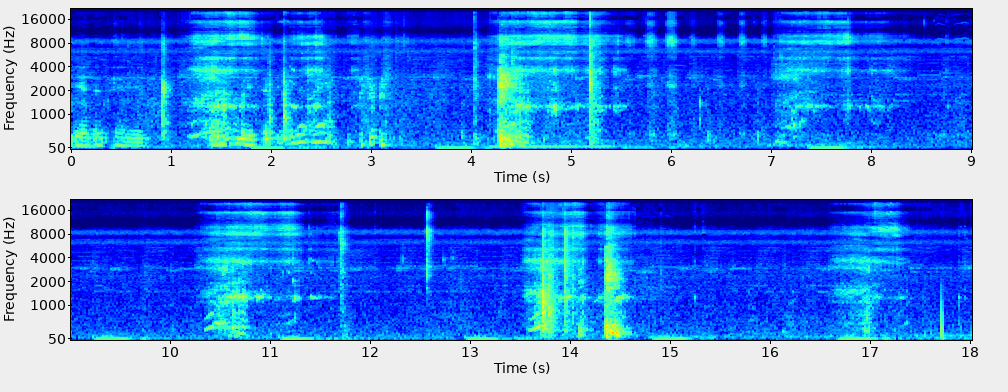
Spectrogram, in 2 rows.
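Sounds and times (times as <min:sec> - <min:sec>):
person snoring: 0:01.1 - 0:03.1, 0:04.2 - 0:08.4, 0:10.2 - 0:11.8, 0:13.5 - 0:14.7, 0:16.6 - 0:17.4.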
